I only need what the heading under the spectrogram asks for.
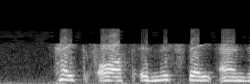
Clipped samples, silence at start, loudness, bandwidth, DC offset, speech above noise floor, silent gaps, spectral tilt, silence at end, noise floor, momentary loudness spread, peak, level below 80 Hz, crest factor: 6%; 0.55 s; -8 LUFS; 5.4 kHz; under 0.1%; 29 dB; none; -9.5 dB/octave; 0 s; -37 dBFS; 4 LU; 0 dBFS; -36 dBFS; 8 dB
